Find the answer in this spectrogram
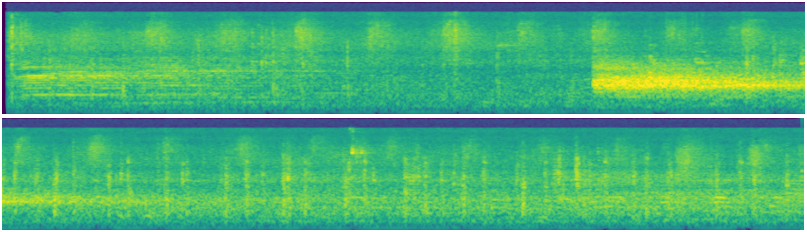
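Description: Start of a speed skating race in an echoing indoor oval: a voice calls for the first three seconds, then a sudden loud burst about three seconds in, and spectators shout encouragement as the skaters set off.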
